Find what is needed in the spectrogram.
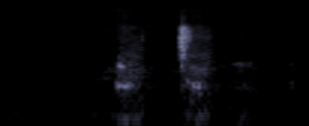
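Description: Two short bursts of a person's voice, about a second in, much quieter than the talk around them.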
